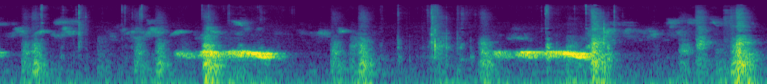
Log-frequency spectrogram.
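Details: Spotted dove call used to lure birds into traps: two drawn-out, hollow coos several seconds apart, with frequent sharp clicks and tapping noises throughout.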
